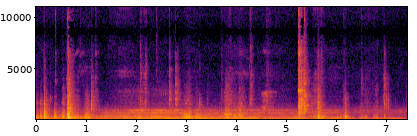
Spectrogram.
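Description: Plastic model parts handled on a tabletop: sharp clicks and knocks as a plastic plate is pressed into a friction-fit joint, then two louder knocks about five seconds in as the model is set down on the table.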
